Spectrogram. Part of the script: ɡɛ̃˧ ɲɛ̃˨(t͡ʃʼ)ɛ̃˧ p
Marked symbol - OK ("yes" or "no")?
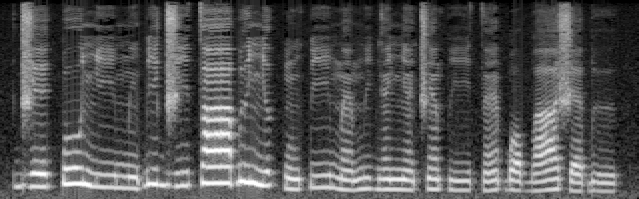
no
